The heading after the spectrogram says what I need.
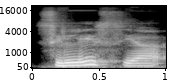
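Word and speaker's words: Cilicia: ഒരു സ്ഥലത്തെ കുറിച്ച് കേട്ടിരിക്കുന്നു spelling C ഐ എൽ ഐ സി ഐ എ സിലീസിയ എന്ന് ഇംഗ്ലീഷിൽ വായിക്കുന്നു അതുപോലെ മക്കദോനിയ ഈസ് എം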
